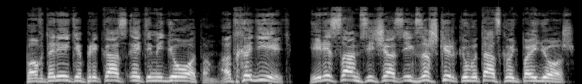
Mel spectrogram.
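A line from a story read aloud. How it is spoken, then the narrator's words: Yelling. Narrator (Russian): Тол заорал коммуникатор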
